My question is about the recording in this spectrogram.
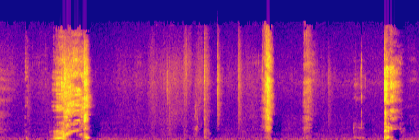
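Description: Phlegmy coughing from a congested throat: a loud, harsh burst of coughs near the start, a smaller cough midway and another sharp cough near the end, with quiet stretches and faint clicks between.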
